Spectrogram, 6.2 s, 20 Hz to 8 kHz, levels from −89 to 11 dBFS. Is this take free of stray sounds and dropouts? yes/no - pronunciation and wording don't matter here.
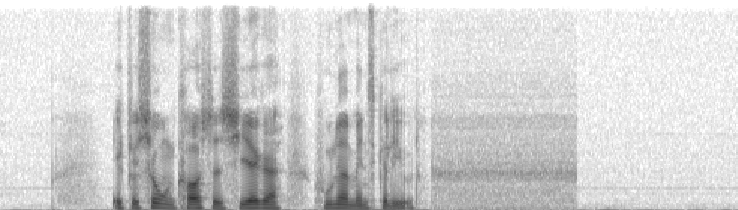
yes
